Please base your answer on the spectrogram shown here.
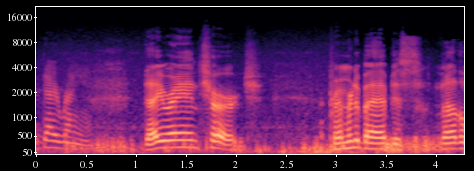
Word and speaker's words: Darian: It's spelled Darian, but the people around here say Darian.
